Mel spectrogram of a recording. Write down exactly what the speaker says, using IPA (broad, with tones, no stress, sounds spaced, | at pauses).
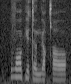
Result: v ɔː˥ pʲ œ˧ t əː˩ mʲ ɔː˩ qʰ ɔː˩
